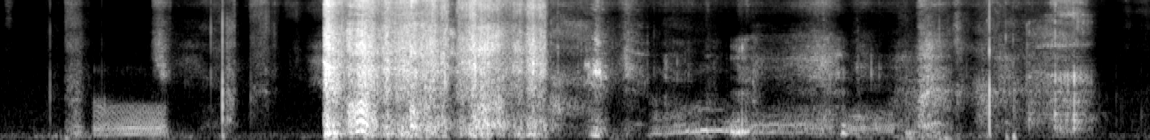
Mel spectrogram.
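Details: A Belgian kitten growling at the camera gives a short low growl, then loud broad rustling noise, followed by a quieter rough growl mixed with scratchy handling sounds.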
